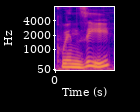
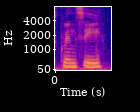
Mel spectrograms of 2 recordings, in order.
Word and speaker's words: Quincy: In 1946, he founded Industrial Lunch and Services in Quinsey, Massachusetts, which yes, is pronounced Quinsey. Everyone says Quincy.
